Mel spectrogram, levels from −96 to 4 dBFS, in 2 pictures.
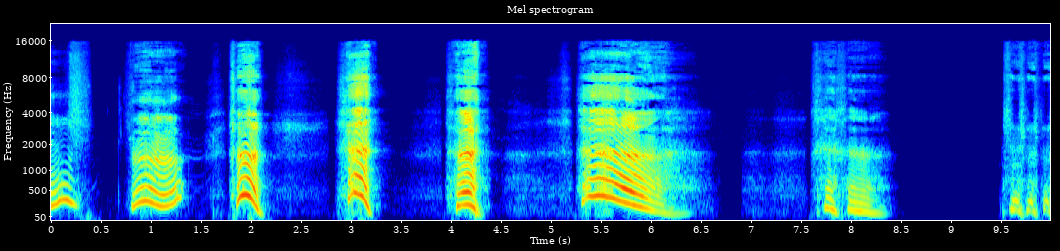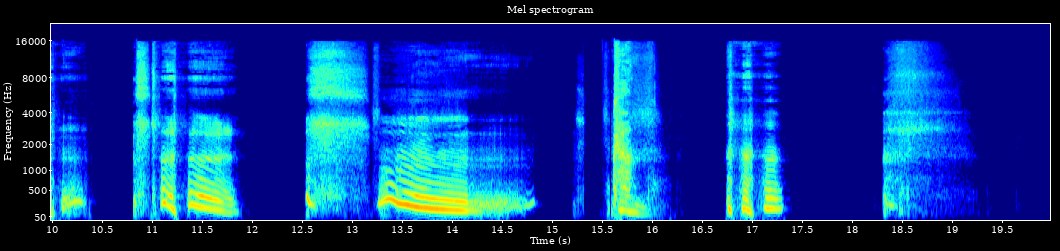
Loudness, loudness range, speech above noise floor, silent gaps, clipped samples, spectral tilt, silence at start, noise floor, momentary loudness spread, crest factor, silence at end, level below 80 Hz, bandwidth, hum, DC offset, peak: -24 LUFS; 19 LU; over 64 dB; none; under 0.1%; -3.5 dB/octave; 0 s; under -90 dBFS; 25 LU; 26 dB; 1.35 s; -70 dBFS; 16 kHz; none; under 0.1%; -2 dBFS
